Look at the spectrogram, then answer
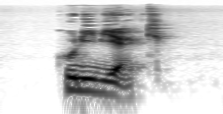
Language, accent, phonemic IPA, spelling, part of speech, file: French, France, /ku.li.bjak/, koulibiak, noun, LL-Q150 (fra)-koulibiak.wav
- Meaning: coulibiac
